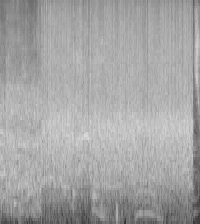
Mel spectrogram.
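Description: Studio audience applauding, a steady wash of clapping with a few faint voices in it, cut off abruptly near the end.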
